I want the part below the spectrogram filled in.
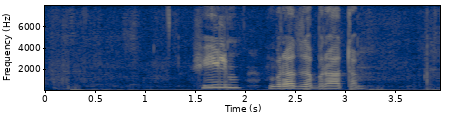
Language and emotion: Russian, neutral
